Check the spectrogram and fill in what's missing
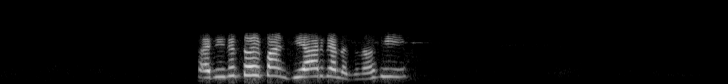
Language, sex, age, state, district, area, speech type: Dogri, female, 18-30, Jammu and Kashmir, Samba, rural, conversation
